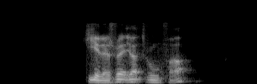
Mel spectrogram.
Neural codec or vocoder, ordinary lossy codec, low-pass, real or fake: codec, 16 kHz, 0.8 kbps, ZipCodec; Opus, 24 kbps; 7.2 kHz; fake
